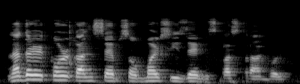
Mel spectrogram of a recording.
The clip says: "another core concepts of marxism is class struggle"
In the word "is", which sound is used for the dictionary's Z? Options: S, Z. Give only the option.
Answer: S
